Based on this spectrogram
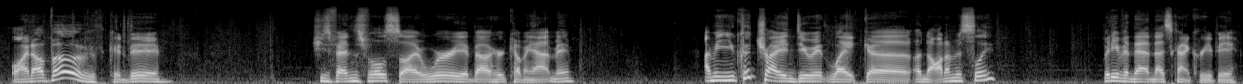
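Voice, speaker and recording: A man's voice: mid-range voice, fairly bright tone. A man live streaming, chatting casually with his viewers and reacting to their messages with joking, rambling asides.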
